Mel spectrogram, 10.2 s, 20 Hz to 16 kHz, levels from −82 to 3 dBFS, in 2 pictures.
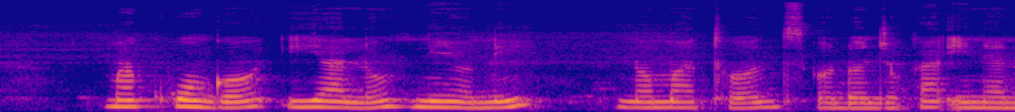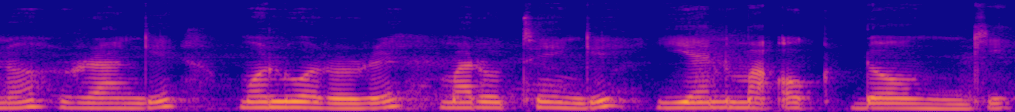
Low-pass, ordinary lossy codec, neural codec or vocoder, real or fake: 14.4 kHz; none; none; real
